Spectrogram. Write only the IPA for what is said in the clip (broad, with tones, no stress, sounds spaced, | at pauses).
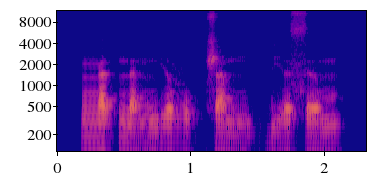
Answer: ŋ a˦˥ t̚ n a˨˩˨ n ŋ i˧ ə̯ v o˨˩ k̚ ʂ a˨˩ m ɲ ə˨˩ k̚ ɓ i˨˩˦ ə̯ s ə˧˥ m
